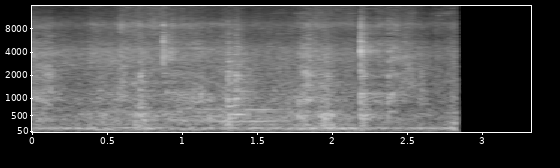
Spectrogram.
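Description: A spoon stirs spices, turmeric, salt and coriander-cumin powder into masala rice in a pan, with a steady soft sizzle and scraping strokes close by before cutting to silence.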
